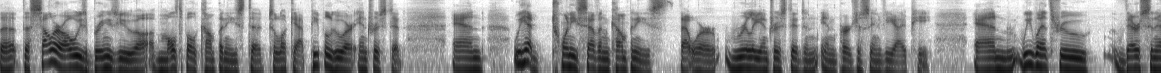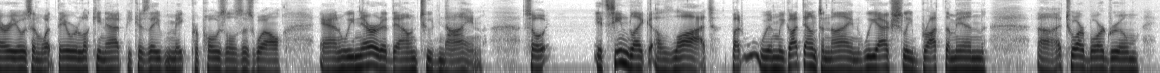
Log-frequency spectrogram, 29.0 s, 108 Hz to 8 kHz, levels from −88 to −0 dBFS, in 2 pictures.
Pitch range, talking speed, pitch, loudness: 120-140 Hz, 160 wpm, 130 Hz, -15 LUFS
